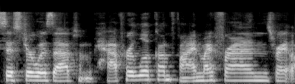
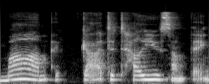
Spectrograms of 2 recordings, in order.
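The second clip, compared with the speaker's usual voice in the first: acted crying, sobbing through every word, tearful; 3 semitones higher than usual. Retelling her son's phone call: imitating her son sobbing. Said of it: "And crying, like, sobbing".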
